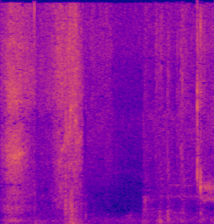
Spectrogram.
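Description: Soft handling noise as a phone is moved over a fabric bedspread and the camera is shifted, with one brief louder rustle a little under a second in.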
